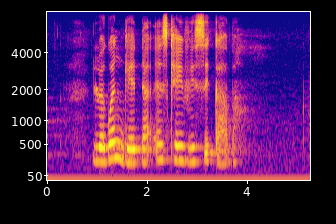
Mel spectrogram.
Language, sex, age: Swati, female, 26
